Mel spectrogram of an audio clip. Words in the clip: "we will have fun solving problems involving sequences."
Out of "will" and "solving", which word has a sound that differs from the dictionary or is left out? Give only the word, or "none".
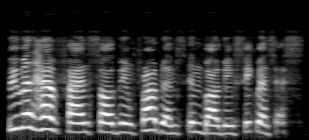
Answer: none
